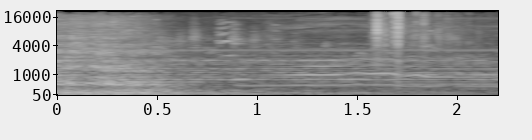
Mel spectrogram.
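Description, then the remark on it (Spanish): A deep, loud tiger roar swells at the start and trails off into a rumbling growl, heard alone, in a dense jungle on an island. “¿Un tigre? ¿Cómo puede haber un tigre en la isla?”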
